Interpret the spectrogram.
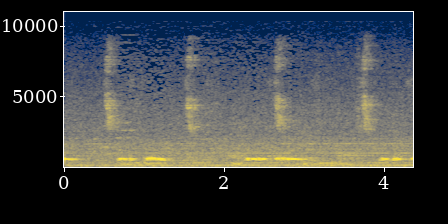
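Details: Male spotted dove kept as a lure bird, quieter here, its soft coos repeating under a background of brief high chirps from other birds about once a second.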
